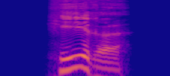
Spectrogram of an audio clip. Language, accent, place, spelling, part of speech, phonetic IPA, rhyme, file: German, Germany, Berlin, Heere, noun, [ˈheːʁə], -eːʁə, De-Heere.ogg
- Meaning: nominative/accusative/genitive plural of Heer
